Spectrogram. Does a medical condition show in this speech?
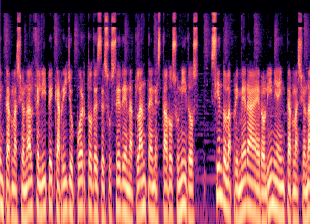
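No.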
